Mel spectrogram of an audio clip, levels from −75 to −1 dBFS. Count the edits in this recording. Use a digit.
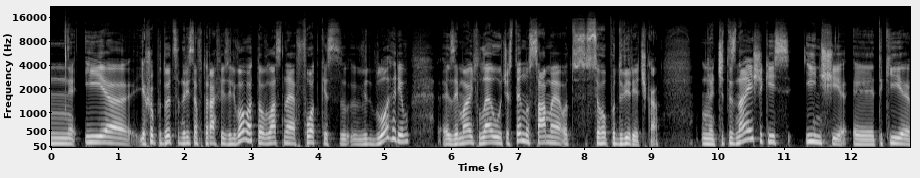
0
